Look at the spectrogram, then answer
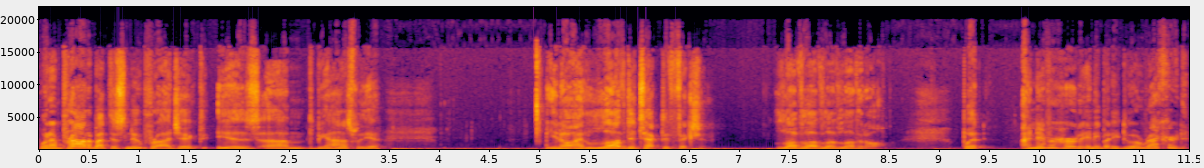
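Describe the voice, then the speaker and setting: Speaking with a Midwestern American accent, a man uses a high voice with very wide pitch swings and long, frequent pauses. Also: moderate pace. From US Midwest, St. Louis, Missouri. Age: 60s. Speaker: musician. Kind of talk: radio interview.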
